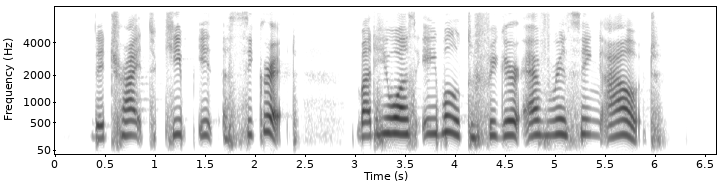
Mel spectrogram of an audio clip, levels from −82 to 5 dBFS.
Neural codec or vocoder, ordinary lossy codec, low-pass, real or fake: none; none; 7.2 kHz; real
